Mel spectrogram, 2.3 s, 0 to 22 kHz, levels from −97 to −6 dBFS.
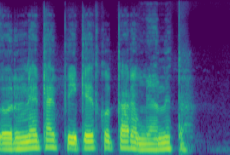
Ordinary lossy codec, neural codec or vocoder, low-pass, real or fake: none; codec, 44.1 kHz, 1.7 kbps, Pupu-Codec; none; fake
